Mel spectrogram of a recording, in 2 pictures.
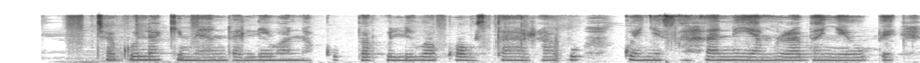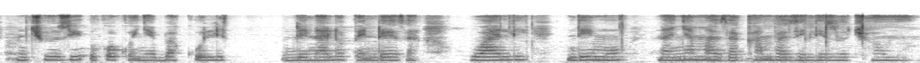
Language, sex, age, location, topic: Swahili, female, 18-24, Mombasa, agriculture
